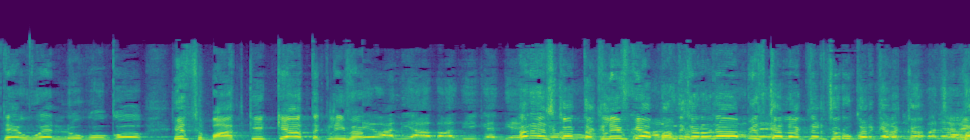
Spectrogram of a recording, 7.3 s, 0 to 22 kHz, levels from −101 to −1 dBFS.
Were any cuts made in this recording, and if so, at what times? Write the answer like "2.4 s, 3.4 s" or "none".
2.7 s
